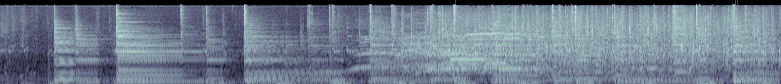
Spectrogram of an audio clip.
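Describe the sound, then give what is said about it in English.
Live acoustic guitar playing opens alone, then a crowd breaks into loud, sustained applause a few seconds in, the clapping continuing beneath the music until the end. “All right, everyone's clapping like they knew it.”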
